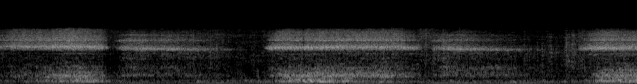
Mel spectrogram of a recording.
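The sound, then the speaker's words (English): Slow, uneven breathing of a wounded soldier on a surgical table: long, raspy, hissing breaths drawn in irregular cycles, with short pauses and quieter stretches between them. “Listening for that slow, uneven breath to either stop or quicken and become regular.”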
